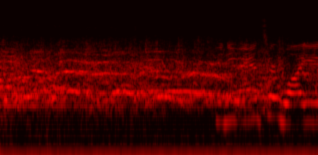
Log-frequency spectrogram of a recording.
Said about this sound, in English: And of course, the sycophant crowd cheers.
